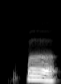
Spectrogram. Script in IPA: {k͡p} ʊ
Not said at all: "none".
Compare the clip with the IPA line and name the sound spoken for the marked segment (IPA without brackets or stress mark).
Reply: k͡p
